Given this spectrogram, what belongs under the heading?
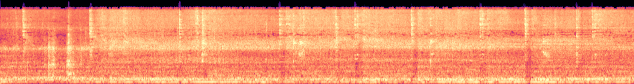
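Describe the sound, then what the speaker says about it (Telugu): Ridge gourd curry fries and sizzles steadily in a pan while a utensil stirs it, giving a continuous close hiss with frequent scraping clinks throughout and no talking. "ఇప్పుడు అన్నీ వేసాక మీరు కలుపుతూ ఉండండి."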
